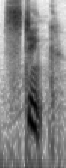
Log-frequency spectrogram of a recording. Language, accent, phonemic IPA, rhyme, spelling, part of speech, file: English, US, /stɪŋk/, -ɪŋk, stink, verb / noun / adjective, En-us-stink.ogg
- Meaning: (verb) 1. To have a strong bad smell 2. To be greatly inferior; to perform badly 3. To give an impression of dishonesty, untruth, or sin 4. To cause to stink; to affect by a stink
